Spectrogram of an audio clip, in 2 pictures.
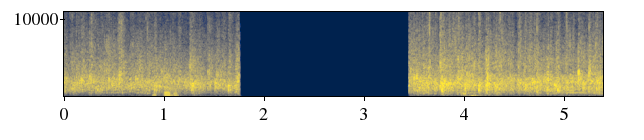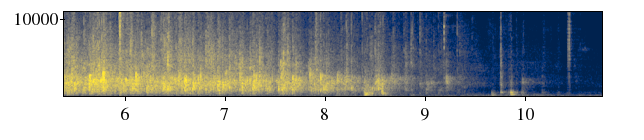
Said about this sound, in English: We don't usually clap for our preachers, but maybe you can join me in welcoming your future elder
